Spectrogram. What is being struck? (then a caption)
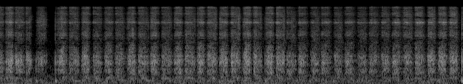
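Graphite pencil on a paper sketchbook sheet. A graphite pencil held in the fingers shades a penguin drawing on a sheet of a spiral-bound sketchbook resting on a wooden desk. The pencil scratches and rubs across the paper in quick, steady back-and-forth strokes, about two per second. Each stroke gives a dry, bright hiss with almost no low end.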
